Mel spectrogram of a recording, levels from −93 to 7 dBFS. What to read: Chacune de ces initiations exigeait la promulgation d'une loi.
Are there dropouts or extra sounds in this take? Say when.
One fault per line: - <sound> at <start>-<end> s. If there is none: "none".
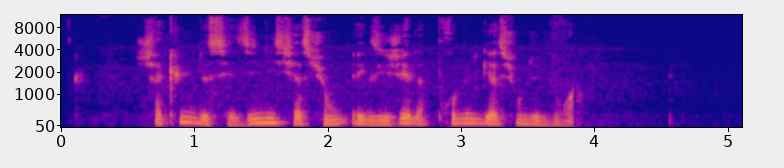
- dropout at 3.8-3.9 s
